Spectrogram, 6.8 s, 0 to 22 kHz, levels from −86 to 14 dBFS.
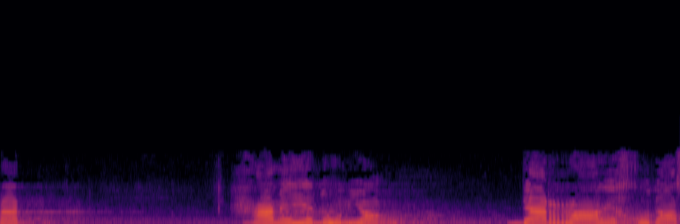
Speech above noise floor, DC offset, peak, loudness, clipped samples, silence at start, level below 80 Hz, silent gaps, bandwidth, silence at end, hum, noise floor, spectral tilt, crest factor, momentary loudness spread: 25 dB; under 0.1%; -14 dBFS; -32 LUFS; under 0.1%; 0 s; -72 dBFS; none; 7.4 kHz; 0 s; none; -56 dBFS; -4 dB/octave; 20 dB; 23 LU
